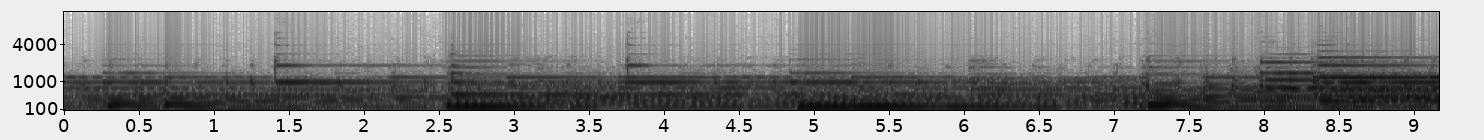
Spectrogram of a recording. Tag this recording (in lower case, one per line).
music
bass guitar
musical instrument
plucked string instrument
guitar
